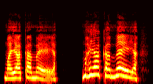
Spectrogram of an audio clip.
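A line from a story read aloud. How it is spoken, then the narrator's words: Frantic breathless shout. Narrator (Russian): первое, что закричала свекровь, вынырнув из воды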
